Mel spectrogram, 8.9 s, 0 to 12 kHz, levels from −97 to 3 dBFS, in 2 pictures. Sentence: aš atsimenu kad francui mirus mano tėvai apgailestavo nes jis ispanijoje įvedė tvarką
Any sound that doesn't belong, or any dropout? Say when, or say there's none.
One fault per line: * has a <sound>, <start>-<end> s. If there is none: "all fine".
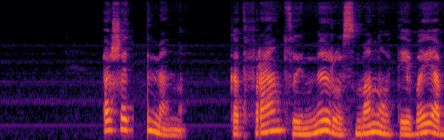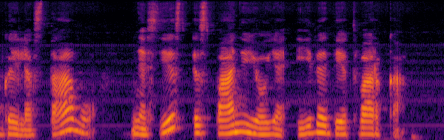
* has a dropout, 1.3-1.5 s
